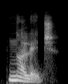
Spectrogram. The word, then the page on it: knowledge: Indian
